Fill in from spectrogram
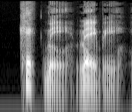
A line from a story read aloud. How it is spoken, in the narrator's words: chuckled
